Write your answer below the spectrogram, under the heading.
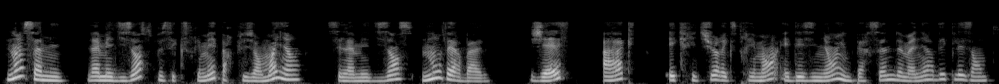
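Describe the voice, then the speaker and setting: A woman's voice: lowish voice, lively intonation, moderate pace, darkish tone, highs cut off. A woman playing a patient, solemn religious teacher in an educational children's cartoon. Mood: patient, instructive.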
